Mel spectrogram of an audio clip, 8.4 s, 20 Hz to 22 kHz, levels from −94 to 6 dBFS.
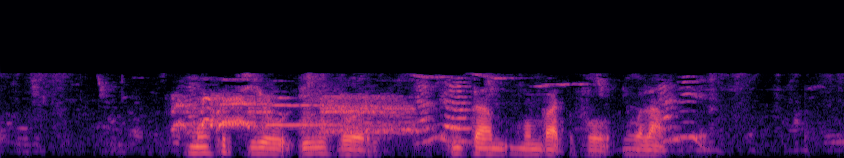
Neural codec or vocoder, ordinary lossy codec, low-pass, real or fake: none; AAC, 16 kbps; 7.2 kHz; real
